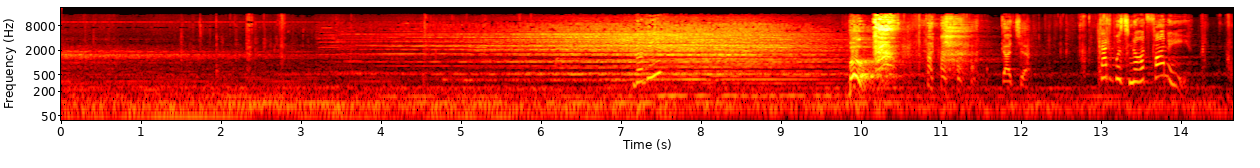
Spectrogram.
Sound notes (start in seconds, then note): 4.2 scary music; 10.4 laughing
